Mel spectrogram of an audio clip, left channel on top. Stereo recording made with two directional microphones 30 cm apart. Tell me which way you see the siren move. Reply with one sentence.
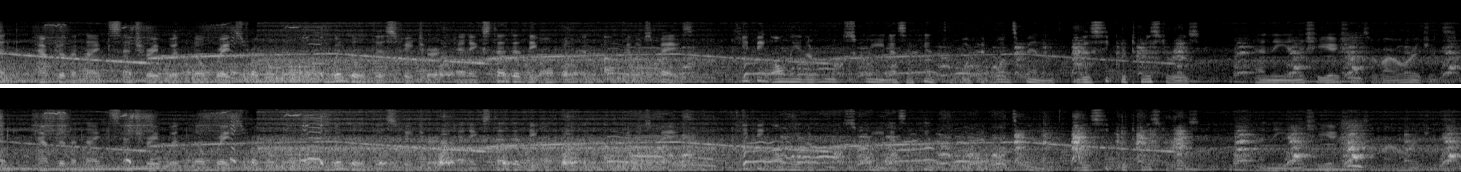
You can hear the siren go from the left side to the right.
